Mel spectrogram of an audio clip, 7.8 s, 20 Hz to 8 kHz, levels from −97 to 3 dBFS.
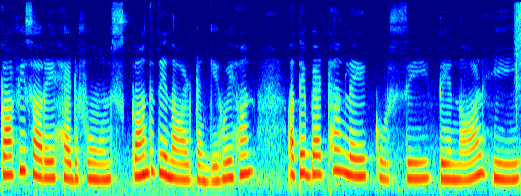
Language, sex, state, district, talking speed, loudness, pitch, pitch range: Punjabi, female, Punjab, Kapurthala, 130 wpm, -17 LUFS, 210 Hz, 195-250 Hz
